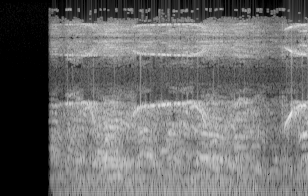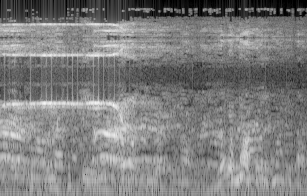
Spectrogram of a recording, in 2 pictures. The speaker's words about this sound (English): Here's a little bit of the sound of the chaos after all the announcements were made this morning, I think before the horses got back.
